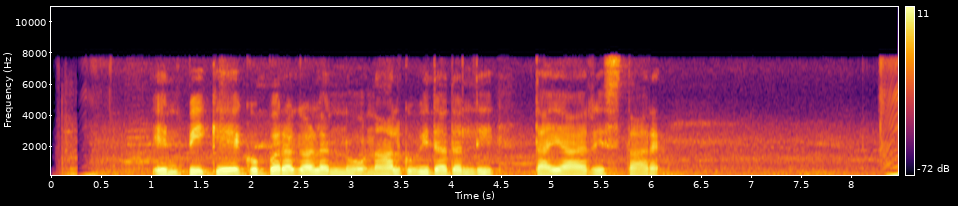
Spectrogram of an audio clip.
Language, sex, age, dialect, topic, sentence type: Kannada, female, 36-40, Mysore Kannada, agriculture, statement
